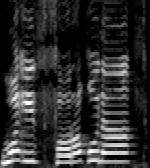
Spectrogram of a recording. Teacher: ہم زال کو نرمی کے ساتھ پڑھیں گے، زال کے اندر ہم سیٹی بالکل نہیں کریں گے۔ وَإِذْ اگر ہم زال کے اندر سیٹی کریں گے تو یہ بن جائے گا وَإِذْ، اور پھر زال زا کے مخرج میں تبدیل ہو جائے گا، جو کہ لحن جلی کی غلطی ہو جاتی ہے۔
